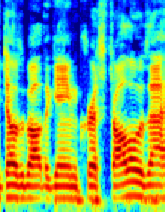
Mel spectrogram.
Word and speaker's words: CRYSTALLO: Well, how's CRYSTALLO doing, or what can you tell us about the game CRYSTALLO?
